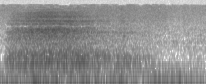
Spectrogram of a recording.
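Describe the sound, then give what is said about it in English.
A deep breath in, taken on request during a cranial nerve examination: a quiet, drawn-out breathy inhalation with a soft airy hiss. “Okay, if you can just take a deep breath in. Do that again. Deep breath in”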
